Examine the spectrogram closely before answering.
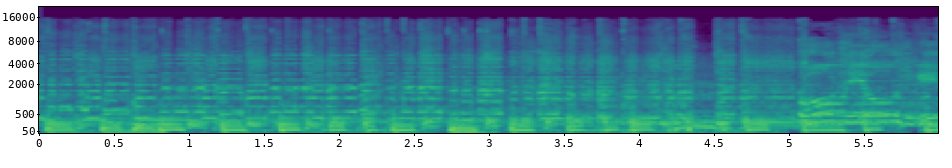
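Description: A lively folk-pop band song plays loud and steady, with a driving bass, bright accordion-like chords and a sung melody line entering near the end.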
